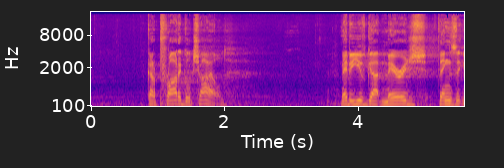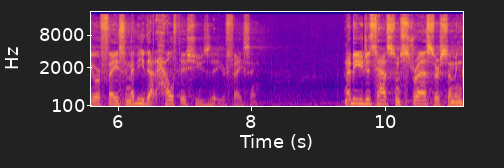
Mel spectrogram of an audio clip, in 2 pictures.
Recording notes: Recorded live at Brookwood Church on 08.20.2023.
